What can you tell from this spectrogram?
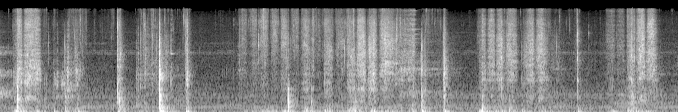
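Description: Knife cutting raw veal into small chunks on a cutting board: irregular sawing strokes through the meat, with occasional knocks of the blade against the board, the sharpest about three seconds in.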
